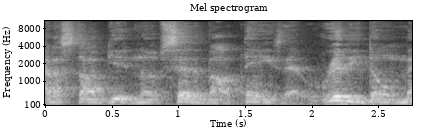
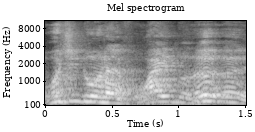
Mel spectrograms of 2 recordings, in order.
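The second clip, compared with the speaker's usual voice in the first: high, loud mock scolding; quick-tempered scolding; 11 semitones higher, 5 dB louder than usual. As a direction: imitate your own impatient outbursts at the kids. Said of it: "being so quick-tempered with them".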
